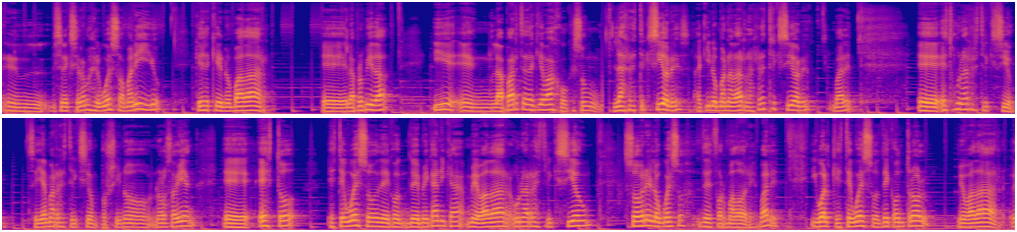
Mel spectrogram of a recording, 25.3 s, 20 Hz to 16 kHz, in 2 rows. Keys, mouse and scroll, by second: 1.1 right click, 10.2 click, 12.2 l, 18.1 right click, 23.4 right click.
